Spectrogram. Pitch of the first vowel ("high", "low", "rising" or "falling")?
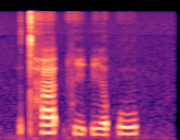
rising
